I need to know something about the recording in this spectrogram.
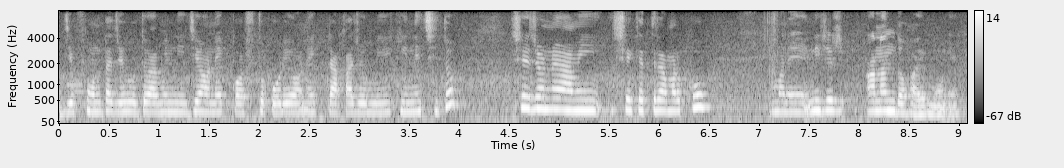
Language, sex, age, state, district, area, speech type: Bengali, female, 18-30, West Bengal, Dakshin Dinajpur, urban, spontaneous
